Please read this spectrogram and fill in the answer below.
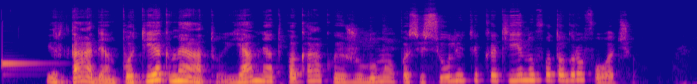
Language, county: Lithuanian, Vilnius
